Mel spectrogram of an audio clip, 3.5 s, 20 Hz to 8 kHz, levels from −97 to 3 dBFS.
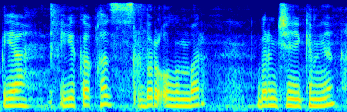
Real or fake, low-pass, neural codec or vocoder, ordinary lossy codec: fake; 7.2 kHz; codec, 24 kHz, 6 kbps, HILCodec; none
